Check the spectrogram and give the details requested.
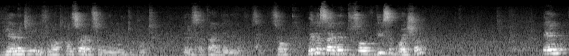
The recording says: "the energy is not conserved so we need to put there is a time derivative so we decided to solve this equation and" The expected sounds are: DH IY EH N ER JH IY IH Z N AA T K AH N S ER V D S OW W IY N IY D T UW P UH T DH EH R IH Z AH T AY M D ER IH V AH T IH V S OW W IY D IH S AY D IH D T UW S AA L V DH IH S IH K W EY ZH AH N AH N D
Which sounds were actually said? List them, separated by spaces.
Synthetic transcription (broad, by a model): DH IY EH N ER JH IY IH Z N AA T K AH N S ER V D S OW W IY N IY D T UW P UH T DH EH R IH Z AH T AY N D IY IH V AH S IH S OW W IY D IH S AY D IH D T UW S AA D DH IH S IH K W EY SH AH N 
